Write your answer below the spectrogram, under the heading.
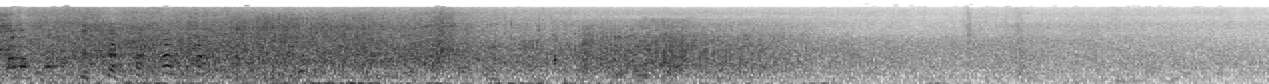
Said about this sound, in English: Oh, you're gonna splash me? Yep. Oh, it's on. Come and get me then.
